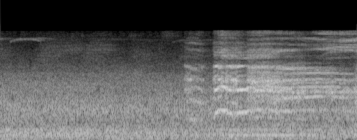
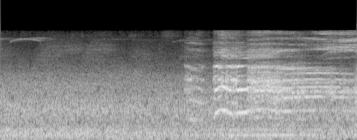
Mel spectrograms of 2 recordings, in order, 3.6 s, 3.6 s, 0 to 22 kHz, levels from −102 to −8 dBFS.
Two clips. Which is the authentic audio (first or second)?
second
